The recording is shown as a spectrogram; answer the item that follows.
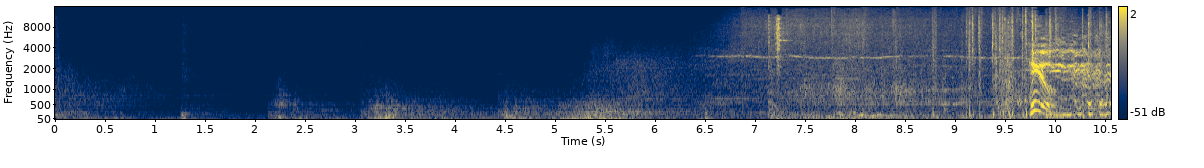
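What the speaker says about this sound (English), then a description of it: "You're a good horse." A horse in the Ghost of Tsushima video game whinnies and clip-clops along, hoofbeats building as it moves through a farm scene, with a loud neigh near the end over busy game ambience.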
